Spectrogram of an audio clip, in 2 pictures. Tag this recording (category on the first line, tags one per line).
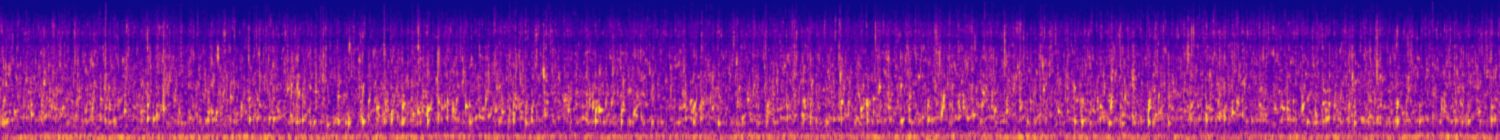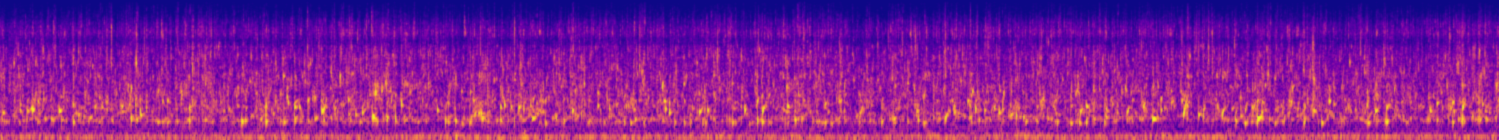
Soundscapes > Nature
field-recording
foley
gentle
outdoor
soundscape
stream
